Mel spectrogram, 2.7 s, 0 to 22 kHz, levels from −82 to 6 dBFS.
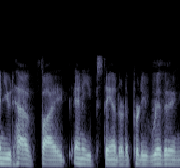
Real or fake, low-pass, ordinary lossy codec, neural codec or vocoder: real; 5.4 kHz; AAC, 24 kbps; none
